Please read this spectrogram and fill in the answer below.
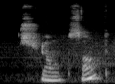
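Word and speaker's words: Xiong Song: Le Xiang Sang, j'espère que je le dis bien, Xiang avec un X, X-I-O-N-G-S-O-N-G, Xiang Song.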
